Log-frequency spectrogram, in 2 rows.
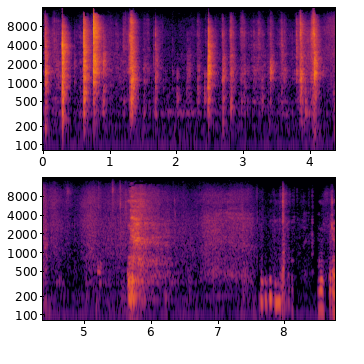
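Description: Small plastic 3D printer kit parts and their packaging being handled: a quick run of sharp clicks and taps, then scattered taps, with a longer rustle about two-thirds of the way through.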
